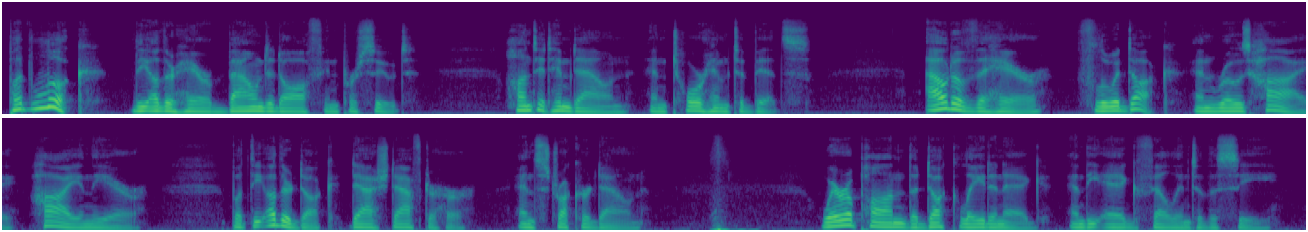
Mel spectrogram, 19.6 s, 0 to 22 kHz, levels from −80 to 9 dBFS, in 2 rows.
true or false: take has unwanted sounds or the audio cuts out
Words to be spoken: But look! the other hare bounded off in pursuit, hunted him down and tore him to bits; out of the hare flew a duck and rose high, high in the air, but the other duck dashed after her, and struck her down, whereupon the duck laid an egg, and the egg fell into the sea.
true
